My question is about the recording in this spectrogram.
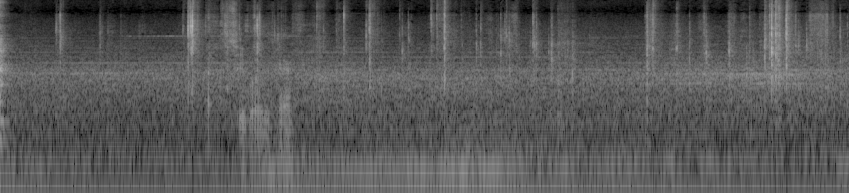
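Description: Foil trading-card booster packs crinkling and clicking as they are handled, in scattered sharp crackles.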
